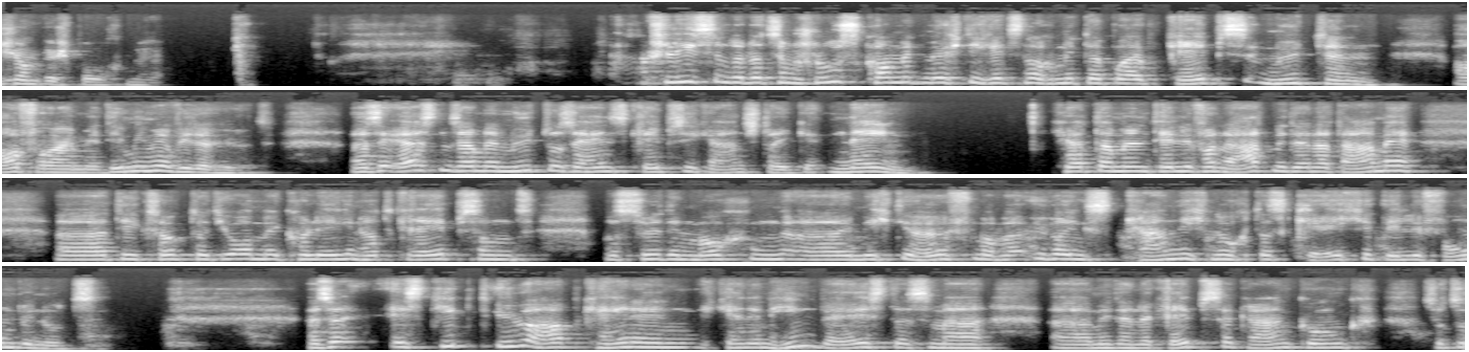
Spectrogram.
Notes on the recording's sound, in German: Fand im Rahmen einer Web&Call- Vortragsreihe der Krebshilfe OÖ statt.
